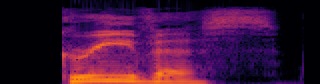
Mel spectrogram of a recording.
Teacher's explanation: Stress gree and keep voose light. Gree V grievous stress gree and keep voose light.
